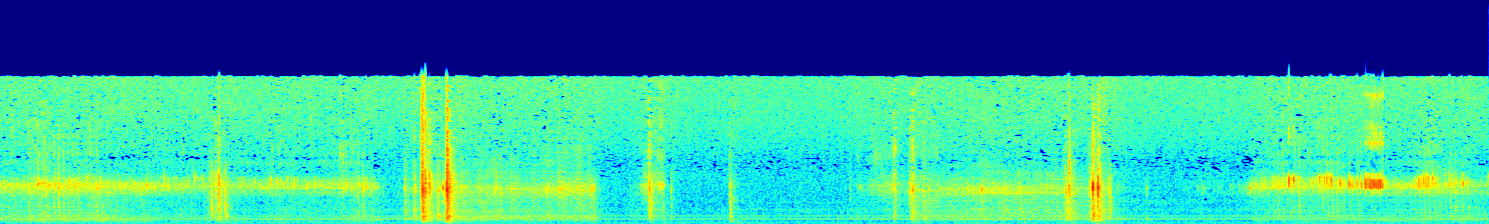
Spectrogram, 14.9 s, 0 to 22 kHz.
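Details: PS3 that started this noise at the end of a Black Ops 2 game and has not read a disc since: thin, high squeak in short stretches with light clicks between, from the disc drive.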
